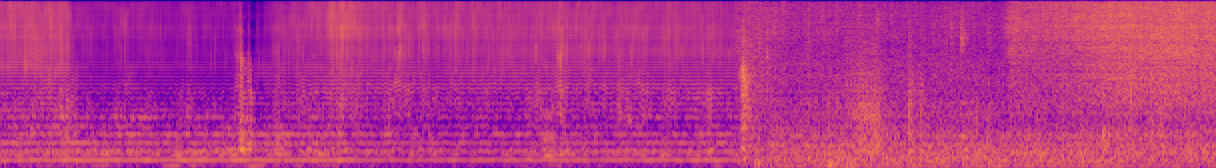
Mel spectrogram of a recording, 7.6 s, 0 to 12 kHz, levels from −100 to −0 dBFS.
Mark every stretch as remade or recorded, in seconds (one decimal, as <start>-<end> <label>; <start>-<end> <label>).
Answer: 0.0-4.6 remade; 4.6-7.6 recorded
